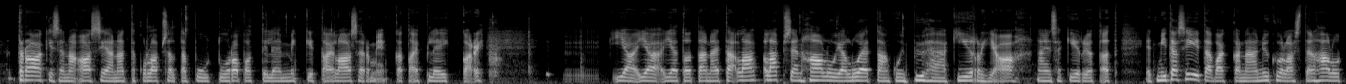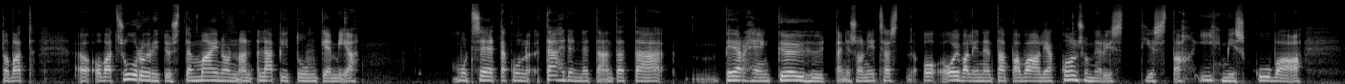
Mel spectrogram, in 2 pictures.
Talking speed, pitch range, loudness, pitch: 125 wpm, 160-180 Hz, -23 LUFS, 165 Hz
